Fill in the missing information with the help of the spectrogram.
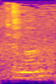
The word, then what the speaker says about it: Timon: Timon. – Okay, you. And you know why you guys pronounce it Timon? – Yes. Yeah. – Hakuna Matata, baby.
